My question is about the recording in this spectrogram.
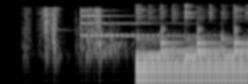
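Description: A few quick clicks and a bright ringing ding, a title sound effect, then music with a steady deep bass and repeated short notes starts about a second and a half in.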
